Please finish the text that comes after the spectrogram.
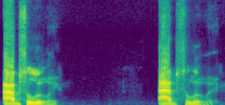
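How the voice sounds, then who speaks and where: A Greek man with an American accent hosts the show as a cloud architect, answering viewers' career questions emphatically and often repeating words for stress. His mid-range voice is animated, creaky and bright, with a forceful tone and a breathy edge, at normal speed. The studio-quality recording has no echo.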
